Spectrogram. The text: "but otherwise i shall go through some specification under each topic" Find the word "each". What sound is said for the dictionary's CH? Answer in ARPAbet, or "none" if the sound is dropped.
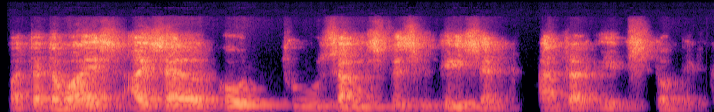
S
